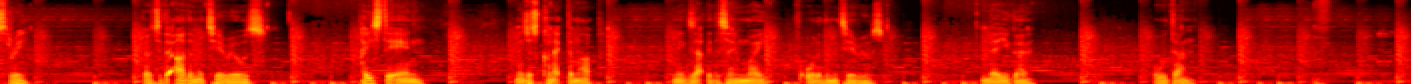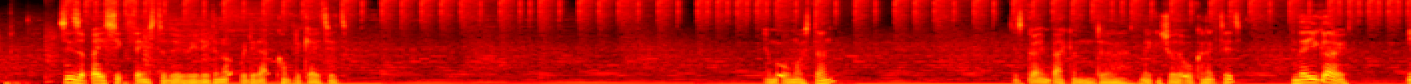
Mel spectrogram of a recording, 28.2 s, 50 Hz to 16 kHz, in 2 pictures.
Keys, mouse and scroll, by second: 0.0 ctrl+s, 0.4 shift+middle click, 0.7 click, 0.9 ctrl+v, 1.1 click, 1.3 click, 1.5 shift+click, 1.7 click, 2.2 click, 2.6 middle click, 2.8 scroll down 1, 3.1 click, 3.3 click, 3.8 click, 4.9 click, 5.4 click, 6.2 shift+click, 6.4 shift+click, 6.7 ctrl+c, 7.2 click, 7.6 click, 8.1 ctrl+v, 8.4 click, 9.0 click, 9.7 click, 10.1 click, 10.3 click, 11.3 ctrl+v, 11.6 click, 12.1 click, 12.7 click, 14.0 click, 14.6 click, 15.1 click, 15.6 click, 16.0 click, 16.5 click, 17.1 click, 17.5 click, 18.0 click, 18.3 click, 18.9 click, 19.2 click, 19.6 click, 20.2 ctrl+v, 20.4 click, 20.8 click, 21.5 click, 22.0 click, 22.4 click, 22.9 click, 23.2 click, 23.7 click, 24.1 click, 24.5 click, 25.1 click, 25.3 click, 25.5 click, 25.7 click, 25.9 click, 26.3 click, 27.0 click, 27.7 middle click.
